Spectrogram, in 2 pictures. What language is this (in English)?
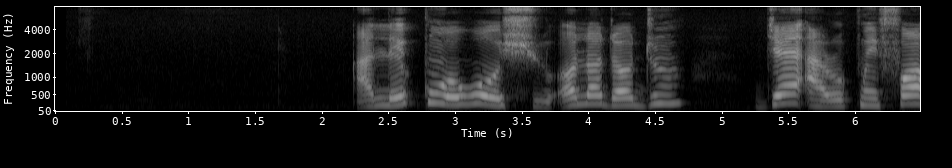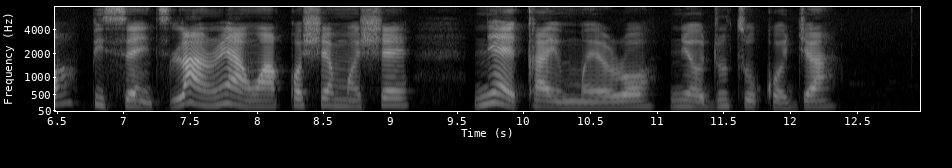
Yoruba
